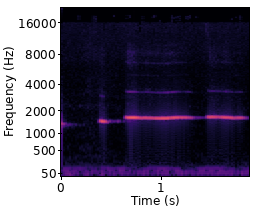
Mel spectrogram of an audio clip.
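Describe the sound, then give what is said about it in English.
Someone whistles the nursery rhyme Itsy Bitsy Spider, a few clear sustained notes, over a low steady hum with no talking. “And so then she starts whistling Itsy Bitsy Spider.”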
